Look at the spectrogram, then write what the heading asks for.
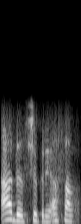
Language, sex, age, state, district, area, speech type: Kashmiri, female, 30-45, Jammu and Kashmir, Anantnag, rural, conversation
